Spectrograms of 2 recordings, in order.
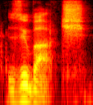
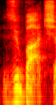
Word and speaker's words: Zubac: Zubach. Zubach. I know Croatia the the C is always a ch.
